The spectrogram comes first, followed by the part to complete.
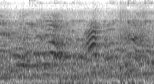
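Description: Many children's voices talking and calling out at once, with one high child's voice rising sharply in pitch about a second and a half in.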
